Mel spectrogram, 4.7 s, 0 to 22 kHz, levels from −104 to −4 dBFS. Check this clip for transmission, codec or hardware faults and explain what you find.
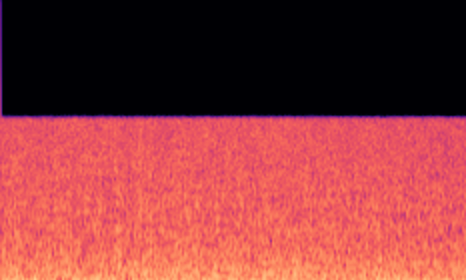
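No transmission, codec or hardware faults are evident.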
